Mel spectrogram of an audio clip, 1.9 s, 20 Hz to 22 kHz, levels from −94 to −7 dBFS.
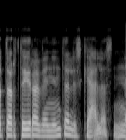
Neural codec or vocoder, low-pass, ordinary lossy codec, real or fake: none; 7.2 kHz; Opus, 24 kbps; real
